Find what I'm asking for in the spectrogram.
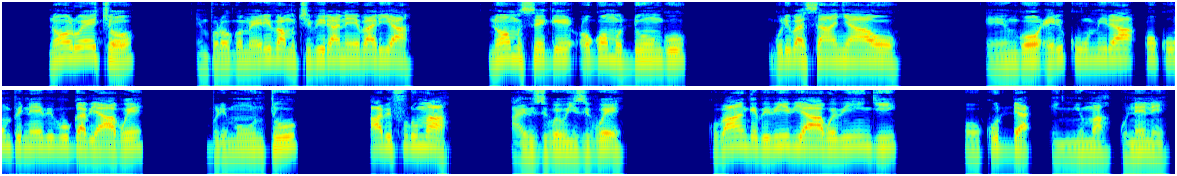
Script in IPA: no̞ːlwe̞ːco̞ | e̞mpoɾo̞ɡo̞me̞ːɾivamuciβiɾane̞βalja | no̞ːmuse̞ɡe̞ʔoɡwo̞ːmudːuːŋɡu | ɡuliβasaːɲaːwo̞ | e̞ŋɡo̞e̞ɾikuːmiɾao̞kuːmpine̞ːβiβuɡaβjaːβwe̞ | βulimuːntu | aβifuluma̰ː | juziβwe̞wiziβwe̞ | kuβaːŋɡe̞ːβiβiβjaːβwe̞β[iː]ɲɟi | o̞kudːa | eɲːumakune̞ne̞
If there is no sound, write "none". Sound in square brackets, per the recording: iː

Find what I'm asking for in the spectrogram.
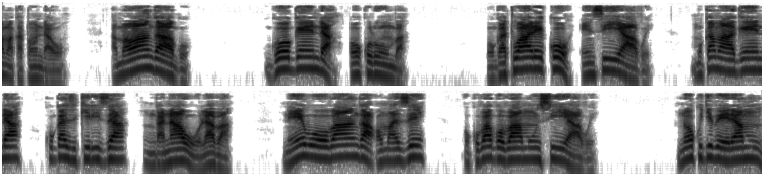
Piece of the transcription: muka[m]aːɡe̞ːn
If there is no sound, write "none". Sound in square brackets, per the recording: m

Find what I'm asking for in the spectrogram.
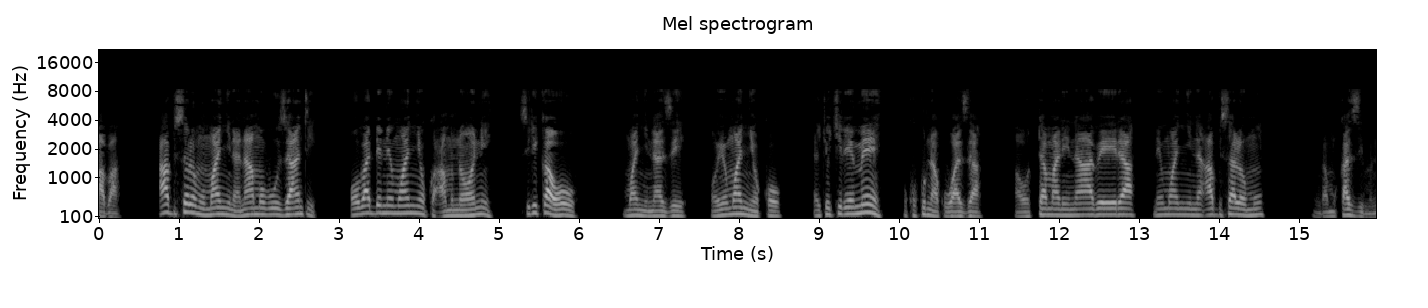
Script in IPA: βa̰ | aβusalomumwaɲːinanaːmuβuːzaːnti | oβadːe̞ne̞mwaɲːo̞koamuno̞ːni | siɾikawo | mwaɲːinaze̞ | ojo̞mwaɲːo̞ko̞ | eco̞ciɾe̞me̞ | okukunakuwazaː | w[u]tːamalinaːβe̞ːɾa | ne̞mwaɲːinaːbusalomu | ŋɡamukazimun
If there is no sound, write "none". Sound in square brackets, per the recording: o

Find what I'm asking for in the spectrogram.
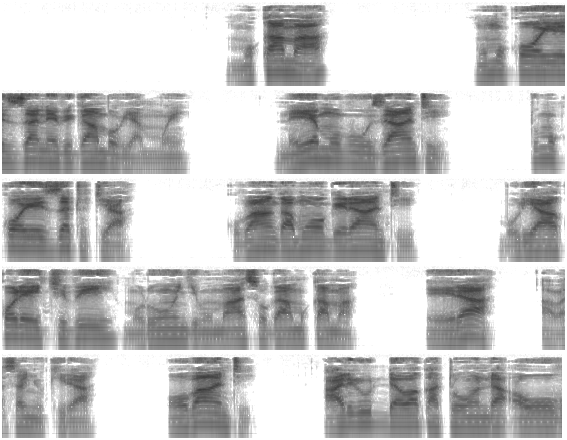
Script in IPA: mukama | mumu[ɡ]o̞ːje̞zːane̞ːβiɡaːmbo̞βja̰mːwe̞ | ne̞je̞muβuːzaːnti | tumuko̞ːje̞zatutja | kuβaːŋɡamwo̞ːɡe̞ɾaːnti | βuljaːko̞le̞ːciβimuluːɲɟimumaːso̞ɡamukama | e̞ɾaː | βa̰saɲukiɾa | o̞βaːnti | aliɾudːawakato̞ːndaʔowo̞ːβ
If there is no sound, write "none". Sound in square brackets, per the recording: k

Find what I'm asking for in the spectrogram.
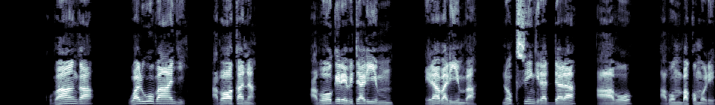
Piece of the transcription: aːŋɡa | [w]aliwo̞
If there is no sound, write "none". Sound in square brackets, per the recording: w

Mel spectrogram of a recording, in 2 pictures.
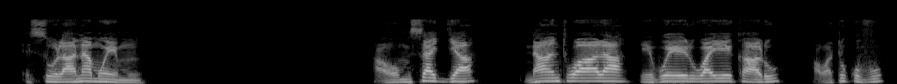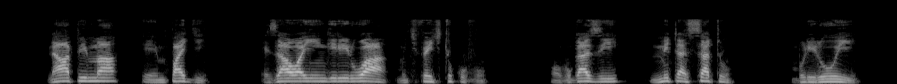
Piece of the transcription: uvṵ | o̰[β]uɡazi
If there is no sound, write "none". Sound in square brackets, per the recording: β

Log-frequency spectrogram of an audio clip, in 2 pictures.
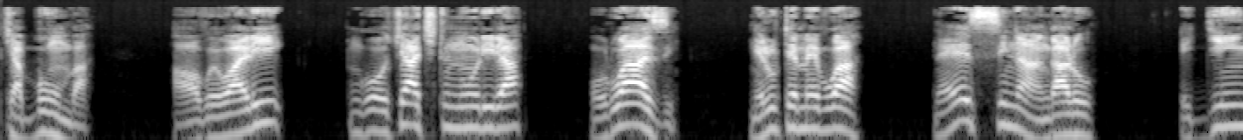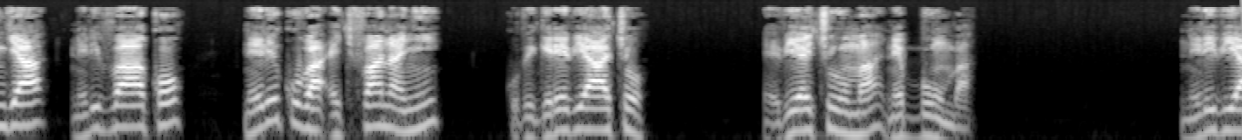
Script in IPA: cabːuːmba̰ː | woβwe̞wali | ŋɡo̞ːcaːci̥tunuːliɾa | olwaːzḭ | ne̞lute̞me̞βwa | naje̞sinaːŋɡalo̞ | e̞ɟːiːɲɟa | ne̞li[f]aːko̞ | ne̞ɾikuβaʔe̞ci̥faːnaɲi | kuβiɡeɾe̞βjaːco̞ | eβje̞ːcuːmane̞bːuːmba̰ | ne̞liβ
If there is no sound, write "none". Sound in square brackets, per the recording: v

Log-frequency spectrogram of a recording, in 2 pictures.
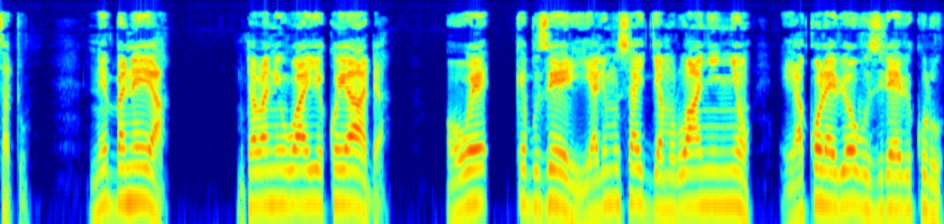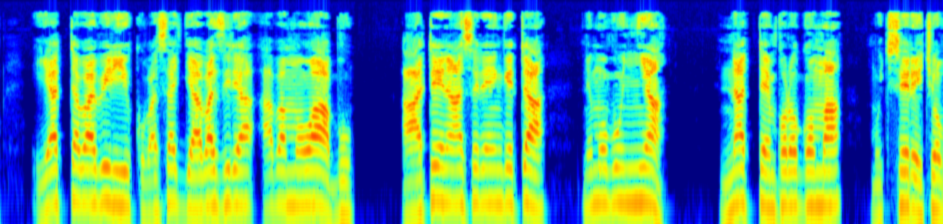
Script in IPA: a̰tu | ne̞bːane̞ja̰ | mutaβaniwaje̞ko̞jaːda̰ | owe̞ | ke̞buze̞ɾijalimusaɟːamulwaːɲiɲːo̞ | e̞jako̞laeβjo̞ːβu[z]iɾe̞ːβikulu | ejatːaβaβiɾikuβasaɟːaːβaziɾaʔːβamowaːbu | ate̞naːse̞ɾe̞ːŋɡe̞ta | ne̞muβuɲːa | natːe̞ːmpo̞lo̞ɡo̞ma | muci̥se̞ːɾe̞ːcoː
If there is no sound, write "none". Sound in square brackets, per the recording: z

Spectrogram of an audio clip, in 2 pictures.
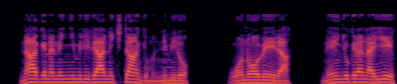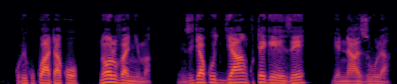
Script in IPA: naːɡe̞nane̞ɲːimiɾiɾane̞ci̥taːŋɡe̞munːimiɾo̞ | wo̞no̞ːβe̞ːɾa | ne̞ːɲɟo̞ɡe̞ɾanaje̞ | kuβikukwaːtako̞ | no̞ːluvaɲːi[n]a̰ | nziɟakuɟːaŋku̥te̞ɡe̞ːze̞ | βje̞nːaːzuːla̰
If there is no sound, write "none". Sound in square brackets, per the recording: m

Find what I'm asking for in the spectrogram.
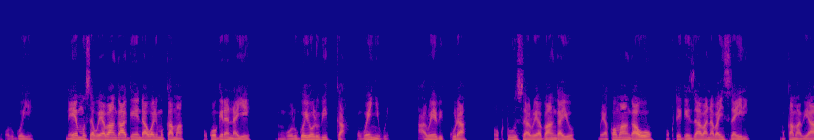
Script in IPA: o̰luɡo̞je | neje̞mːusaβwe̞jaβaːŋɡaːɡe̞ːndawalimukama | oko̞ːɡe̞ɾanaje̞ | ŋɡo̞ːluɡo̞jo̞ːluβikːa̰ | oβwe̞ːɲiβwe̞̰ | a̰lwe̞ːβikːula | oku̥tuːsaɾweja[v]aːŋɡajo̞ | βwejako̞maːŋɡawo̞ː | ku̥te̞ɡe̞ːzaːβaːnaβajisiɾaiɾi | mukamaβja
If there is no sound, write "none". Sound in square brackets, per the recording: v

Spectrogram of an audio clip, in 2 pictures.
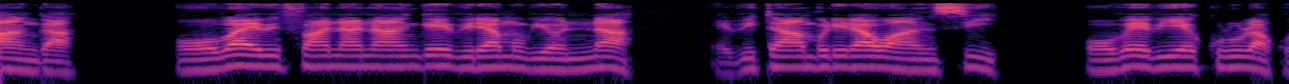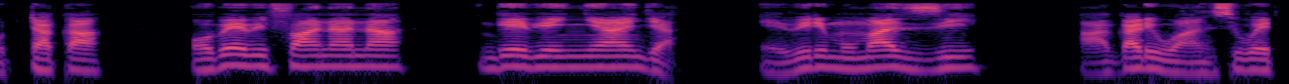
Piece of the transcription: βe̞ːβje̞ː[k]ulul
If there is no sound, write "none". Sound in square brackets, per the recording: k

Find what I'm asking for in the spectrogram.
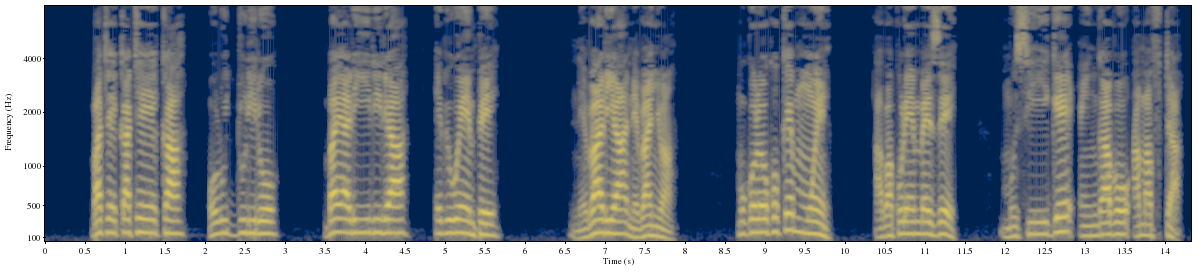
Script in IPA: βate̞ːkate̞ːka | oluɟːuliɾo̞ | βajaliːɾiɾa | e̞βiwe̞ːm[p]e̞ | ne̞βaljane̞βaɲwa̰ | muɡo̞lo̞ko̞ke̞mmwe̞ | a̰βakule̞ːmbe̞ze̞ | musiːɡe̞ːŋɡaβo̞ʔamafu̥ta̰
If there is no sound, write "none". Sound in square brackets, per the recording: p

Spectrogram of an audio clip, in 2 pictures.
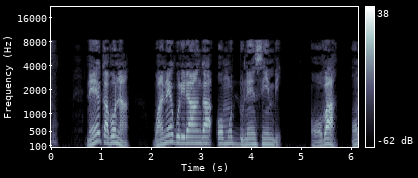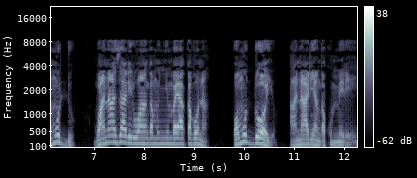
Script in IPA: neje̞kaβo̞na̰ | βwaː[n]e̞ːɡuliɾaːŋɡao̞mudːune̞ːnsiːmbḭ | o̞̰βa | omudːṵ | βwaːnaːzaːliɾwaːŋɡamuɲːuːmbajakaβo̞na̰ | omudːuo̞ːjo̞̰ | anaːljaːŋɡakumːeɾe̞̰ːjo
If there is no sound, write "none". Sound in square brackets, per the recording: n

